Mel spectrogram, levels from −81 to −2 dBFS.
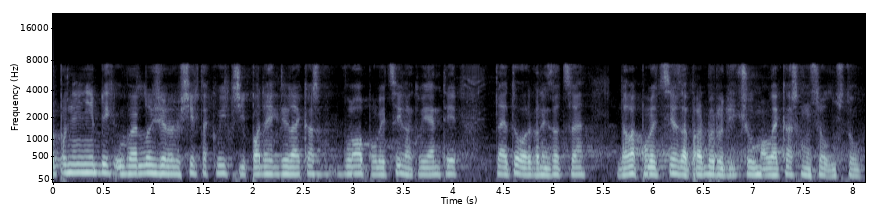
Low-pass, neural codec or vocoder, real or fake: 7.2 kHz; codec, 16 kHz in and 24 kHz out, 1.1 kbps, FireRedTTS-2 codec; fake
